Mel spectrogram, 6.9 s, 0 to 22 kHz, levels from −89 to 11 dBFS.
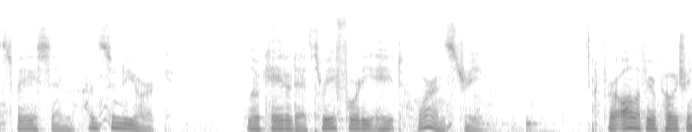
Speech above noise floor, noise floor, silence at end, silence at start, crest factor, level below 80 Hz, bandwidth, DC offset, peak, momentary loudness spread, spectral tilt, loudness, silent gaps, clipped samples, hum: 33 dB; -83 dBFS; 0 s; 0 s; 20 dB; -76 dBFS; 16 kHz; under 0.1%; -32 dBFS; 18 LU; -6.5 dB/octave; -51 LUFS; none; under 0.1%; none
